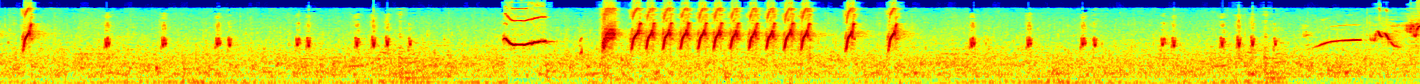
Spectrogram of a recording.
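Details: Flowerpecker song used as a tutor recording for pet songbirds: sharp high chirps and ticks, a rapid buzzy trill run, and a few slurred whistles rising and falling.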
